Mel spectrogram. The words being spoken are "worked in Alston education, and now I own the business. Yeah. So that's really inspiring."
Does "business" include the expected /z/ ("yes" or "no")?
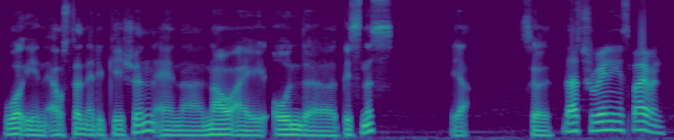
no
